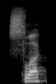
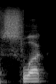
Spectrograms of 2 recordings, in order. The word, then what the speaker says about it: slut: say that you have slut on apples because there are no more left. It is not pronounced like the English word slut. The U is pronounced more like the first U in ukulele.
